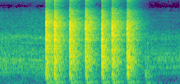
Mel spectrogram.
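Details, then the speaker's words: Homedics massage seat cushion, faulty roller unit opened up and running: quick burst of about seven sharp clicks, roughly ten a second, then quiet; one rotating roller skips, likely slipping gear teeth. "come on stopped it's just so this one that skips"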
